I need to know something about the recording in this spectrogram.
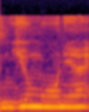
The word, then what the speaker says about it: pneumonia: And we we met the first word which interested me that is pneumonia. And it was uh read correct by Fuzair. Please focus on this word because we're going to practice silent P today a bit late after our class.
